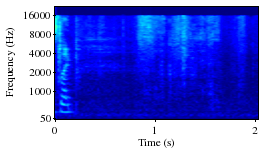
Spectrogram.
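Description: Faint rustling and sliding of paper and cardboard as a paper insert and a DVD case are handled in and over a cardboard box.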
